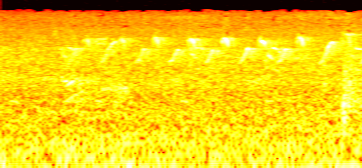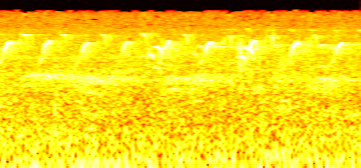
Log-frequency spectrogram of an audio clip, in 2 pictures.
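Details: Loten's sunbird (Cinnyris lotenius) calling in the Theosophical Society Gardens, Adyar, Chennai: a quick run of thin, high, slurred chips, about four a second, over a low background rumble.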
